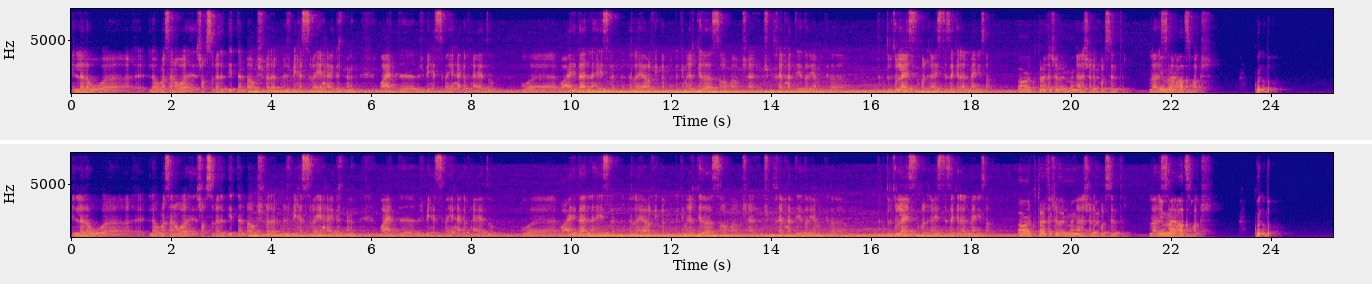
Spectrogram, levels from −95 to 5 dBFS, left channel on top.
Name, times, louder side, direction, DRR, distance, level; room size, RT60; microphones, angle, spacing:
voice 1, 0.0-8.5 9.0-15.6 16.1-18.4 19.4-20.9 21.6-22.8, equal, 5° left, 5 dB, 3.5 m, -31 dB
sound 1, 3.5-20.7, equal, 15° right, 1.2 m, -27 dB
voice 2, 18.9-20.6 21.7-22.5 23.7-24.0, right 2 dB, 55° right, 4 dB, 1.3 m, -27 dB
26.5 x 16.5 x 7.6 m, 0.70 s
head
